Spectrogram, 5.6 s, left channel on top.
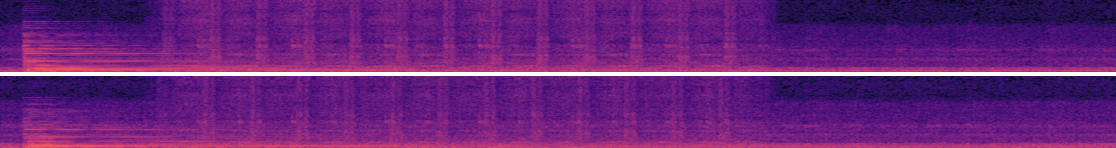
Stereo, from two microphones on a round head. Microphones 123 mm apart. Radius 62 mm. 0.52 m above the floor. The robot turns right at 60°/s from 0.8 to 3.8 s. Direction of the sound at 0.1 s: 135° left.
